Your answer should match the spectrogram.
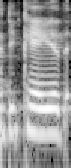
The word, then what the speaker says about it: decade: No, so syllable stress on the first one. Decade. – I've spent in FinTech. I spent a decade in industry. – Decade. And I'm decade. Decade. Like a deck of cards.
